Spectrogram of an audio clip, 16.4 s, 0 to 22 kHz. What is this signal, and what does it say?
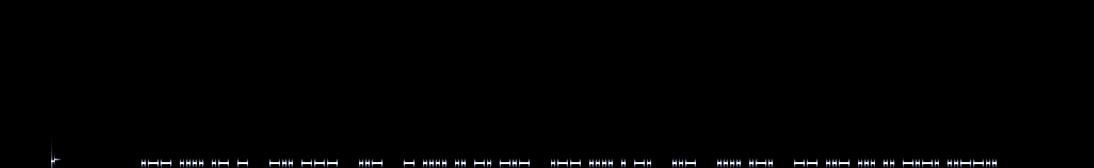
Morse code, heard as a keyed tone, about 25 wpm, 700 Hz. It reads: WHAT DO U THINK WHEN U HR MUSIC?
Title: Sentences from Top 300 Words and Abbreviations 25wpm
